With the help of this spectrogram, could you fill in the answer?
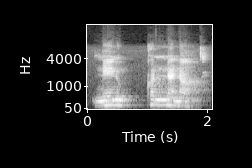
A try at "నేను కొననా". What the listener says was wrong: Same problem అండి. No need to emphasize. No need to emphasize. It should be like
